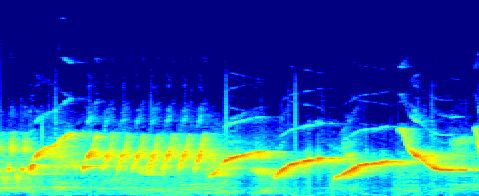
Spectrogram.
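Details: Trilling canary, a champion bird singing 'sobek-sobek' style to rile up rival birds, opens with a rapid, rattling high trill, then delivers several bright rising slurred whistles in quick succession.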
